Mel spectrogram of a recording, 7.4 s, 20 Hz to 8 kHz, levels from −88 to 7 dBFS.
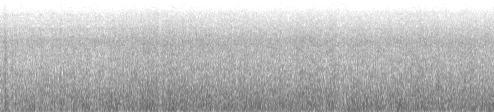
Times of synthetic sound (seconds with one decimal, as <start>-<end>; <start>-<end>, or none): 0.0-7.4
